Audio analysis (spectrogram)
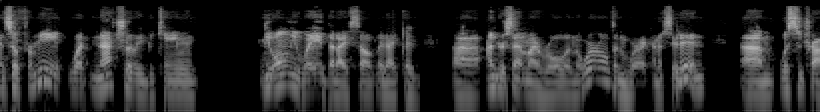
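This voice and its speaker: Very fast and in a Canadian accent, a man speaks with a bright, sharp tone at a fairly low pitch. His pitch variation is ordinary, and the sound is dry and close with no echo. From Canada, Toronto (English Canada). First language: French. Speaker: entrepreneur, startup founder. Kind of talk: podcast interview. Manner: conversational, some filler words and repeats.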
